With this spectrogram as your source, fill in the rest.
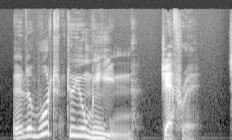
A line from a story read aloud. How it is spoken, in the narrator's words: said Ridcully, as kindly as he could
